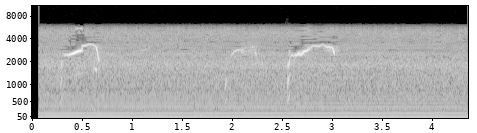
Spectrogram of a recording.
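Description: A bird calling: three short whistled notes, each sweeping up and then down in pitch, over a steady low mechanical hum.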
